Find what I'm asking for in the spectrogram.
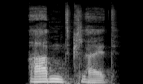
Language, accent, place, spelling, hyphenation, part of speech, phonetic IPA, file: German, Germany, Berlin, Abendkleid, Abend‧kleid, noun, [ˈaːbn̩tˌklaɪ̯t], De-Abendkleid.ogg
- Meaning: evening dress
